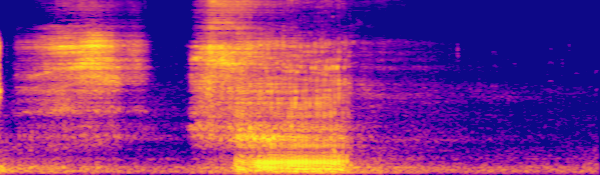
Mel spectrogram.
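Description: A man breathing deeply: a long breath drawn in, then about two seconds in a louder breath let out over a second and a half with a low hum of voice in it, a sigh.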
